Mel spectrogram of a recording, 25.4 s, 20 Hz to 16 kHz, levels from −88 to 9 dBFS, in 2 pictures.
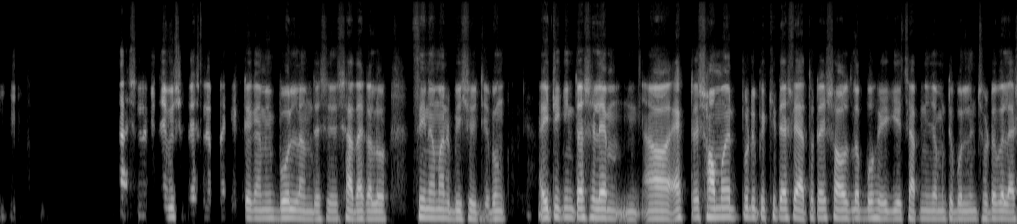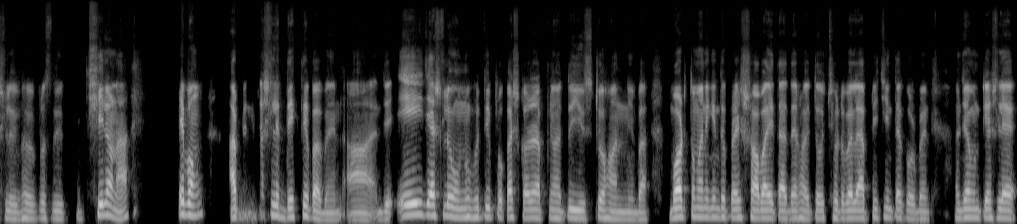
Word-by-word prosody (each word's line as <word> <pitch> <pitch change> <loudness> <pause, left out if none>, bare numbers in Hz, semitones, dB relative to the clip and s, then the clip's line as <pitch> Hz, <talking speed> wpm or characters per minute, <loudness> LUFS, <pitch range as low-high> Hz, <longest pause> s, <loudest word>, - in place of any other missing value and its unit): উম। 145 -1 -17 1.3
আসলে 170 0 -1 0.2
যে - - +5
বিষয়টা 150 0 -3
আসলে 145 - -8
আপনাকে 140 - -14
একটু - - -13
আগে 130 0 -1
আমি 130 0 -2 0.2
বললাম 130 -2 +3
যে, - - -1
সে 130 - -4 0.2
সাদাকালো 120 -1 +2 0.5
সিনেমার 135 -2 +1
বিষয়টি 120 -1 -2
এবং 125 +1 -1 0.6
এটি 140 +3 +2
কিন্তু 145 -1 -3
আসলে 140 -1 +4
উম 130 - -3 0.4
অ্যা 125 - +2 0.3
একটা 140 0 -7
সময়ের 145 0 +5
পরিপ্রেক্ষিতে 145 -1 -2
আসলে 140 +1 0
এতটাই 135 +3 -2
সহজলভ্য 130 -1 +1
হয়ে 125 -1 -1
গিয়েছে। 125 -2 -3
আপনি 125 +1 -8
যেমনটি 120 0 -3
বললেন 125 0 -2
ছোটবেলায় 125 -1 0
আসলে 120 +1 -5
ওইভাবে 120 +1 -4
প্রস্তুতি 120 -1 -6 0.2
উ - - -14 0.2
ছিল 175 0 +5 0.2
না। 115 - 0 0.8
এবং 180 -2 +5 0.5
আপনি - - +2
কিন্তু - - -9
আসলে 175 -3 +1
দেখতে 145 +3 +1
পাবেন, 105 -1 +1 0.2
অ্যা 105 - -3 0.3
যে 120 - -1 0.2
এইযে 180 0 +6
আসলে 170 -1 0
অনুভূতি 145 +1 -3
প্রকাশ 145 0 0
করার 135 0 +2
আপনি 135 - -12
হয়তো 125 0 -5 0.2
used 120 -1 -7
to - - +2
হননি 115 -2 -3
বা, 110 - 0 0.4
বর্তমানে 150 0 +5
কিন্তু 145 0 -2
প্রায় 135 0 +1
সবাই 130 -1 +5
তাদের 125 +1 +1
হয়তো 120 0 -3 0.2
ছোটবেলায় 130 -1 +2
আপনি 140 - -8
চিন্তা 135 -2 -3
করবেন। 120 -1 -4 0.3
আ - - -14
যেমনটি 140 -1 0
আসলে 135 0 +2
130 Hz, 170 wpm, -23 LUFS, 125-145 Hz, 1.3 s, এইযে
